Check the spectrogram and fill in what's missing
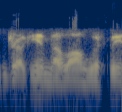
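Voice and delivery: ordinary talk, nothing marked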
